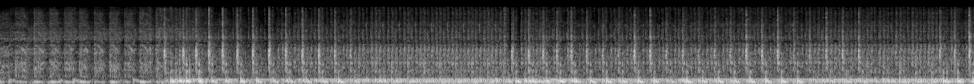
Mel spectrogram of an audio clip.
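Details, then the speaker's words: Mercedes Sprinter 904 with OM611 four-cylinder diesel: starts and settles to idle with a sharp, regular knock at about three per second over the engine; injector knock. "Итак сегодня у нас Спринтер 904 с двигателем 611 четырёхцилиндровый и вот как стучит"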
